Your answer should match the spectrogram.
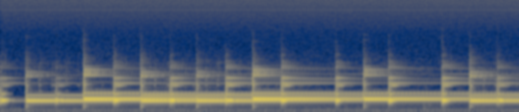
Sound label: KENONG; Spectrasonics; Heart of Asia; KENONG PH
